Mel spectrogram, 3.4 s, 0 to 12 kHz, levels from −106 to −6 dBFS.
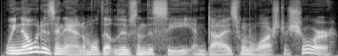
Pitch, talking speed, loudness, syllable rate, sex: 135 Hz, 285 wpm, -18 LUFS, 6.4 syllables/s, male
